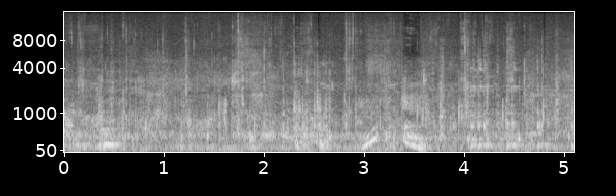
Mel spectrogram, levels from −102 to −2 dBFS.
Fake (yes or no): no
